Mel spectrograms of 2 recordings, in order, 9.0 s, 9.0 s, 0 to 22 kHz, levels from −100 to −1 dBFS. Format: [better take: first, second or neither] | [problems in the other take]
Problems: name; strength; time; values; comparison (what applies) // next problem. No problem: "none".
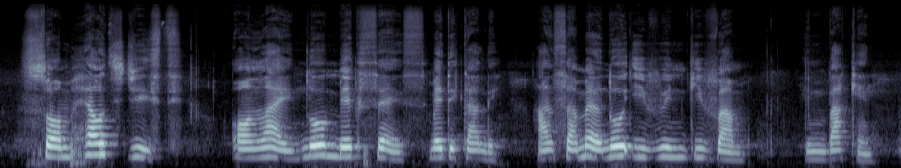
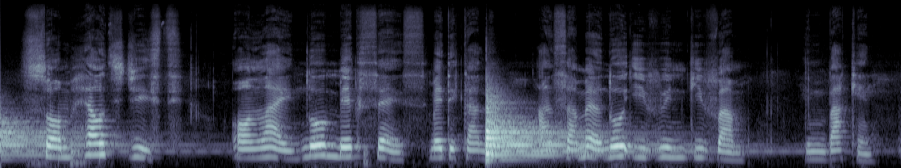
first | background sound (Drum); 2 dB below the speech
